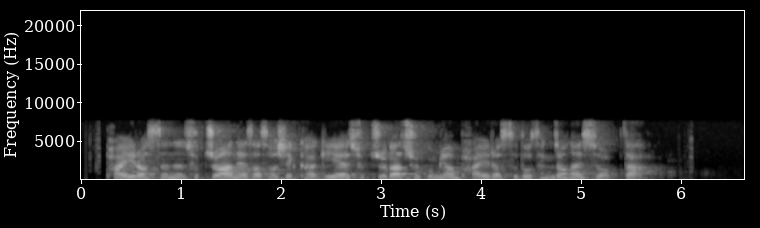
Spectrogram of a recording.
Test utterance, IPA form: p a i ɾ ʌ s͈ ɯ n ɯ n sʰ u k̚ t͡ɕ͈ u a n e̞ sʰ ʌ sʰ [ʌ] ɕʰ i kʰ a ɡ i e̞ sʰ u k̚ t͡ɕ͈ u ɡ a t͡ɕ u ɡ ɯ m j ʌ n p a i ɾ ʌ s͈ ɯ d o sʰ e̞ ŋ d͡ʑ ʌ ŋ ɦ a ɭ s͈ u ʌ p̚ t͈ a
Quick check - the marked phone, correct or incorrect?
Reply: correct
